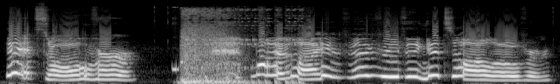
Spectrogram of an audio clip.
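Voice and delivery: high, loud hammed-up wail; [name] wails to Phoenix in hammed-up despair; despairing shriek. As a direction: scream it like a dramatic boyfriend. Client screaming in despair.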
